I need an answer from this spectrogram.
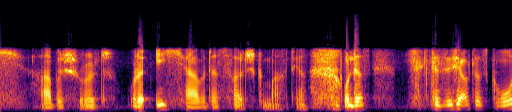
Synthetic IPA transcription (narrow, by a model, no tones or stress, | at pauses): çha̰ːbəʃʊltʔoːɾɐʔɪçhaːbədasfa̰lʃɡ̥əmʔa̰χtja̰ːʔʊntd̥asd̥asɪstjaːaʊχd̥asɡ̥ʁoː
